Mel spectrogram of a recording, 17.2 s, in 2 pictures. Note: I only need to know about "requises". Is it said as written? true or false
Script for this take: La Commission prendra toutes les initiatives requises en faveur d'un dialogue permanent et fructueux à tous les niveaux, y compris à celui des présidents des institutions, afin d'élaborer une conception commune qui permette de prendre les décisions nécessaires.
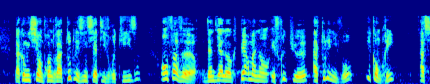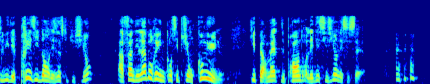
true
